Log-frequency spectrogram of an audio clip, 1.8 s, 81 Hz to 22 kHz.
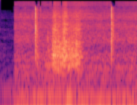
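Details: Briggs & Stratton 670cc vertical-shaft engine on a go-kart frame, fuel line primed, starter shorted directly: low rough drone with clatter, cranks but never catches.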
